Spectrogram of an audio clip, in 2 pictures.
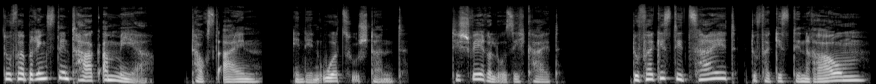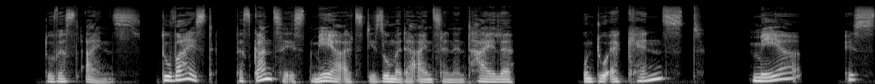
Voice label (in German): Schauspiel Neutral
